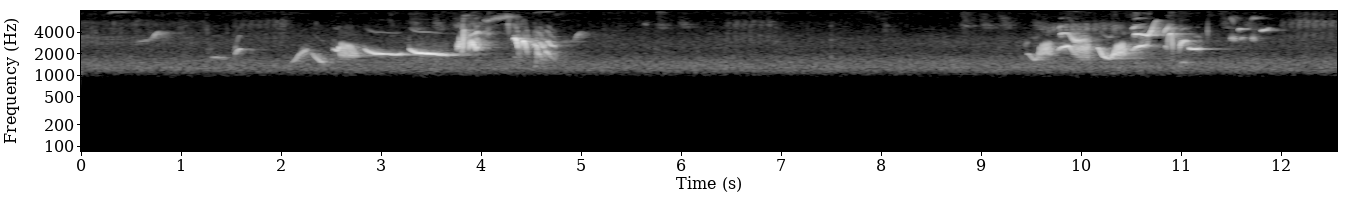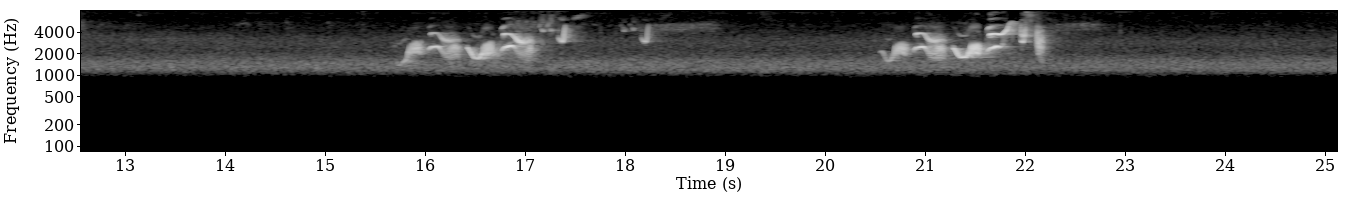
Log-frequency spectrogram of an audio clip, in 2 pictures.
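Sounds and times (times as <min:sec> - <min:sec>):
common blackbird fluty song: 0:00.0 - 0:07.1, 0:08.8 - 0:13.3, 0:14.0 - 0:19.5, 0:20.5 - 0:23.1.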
